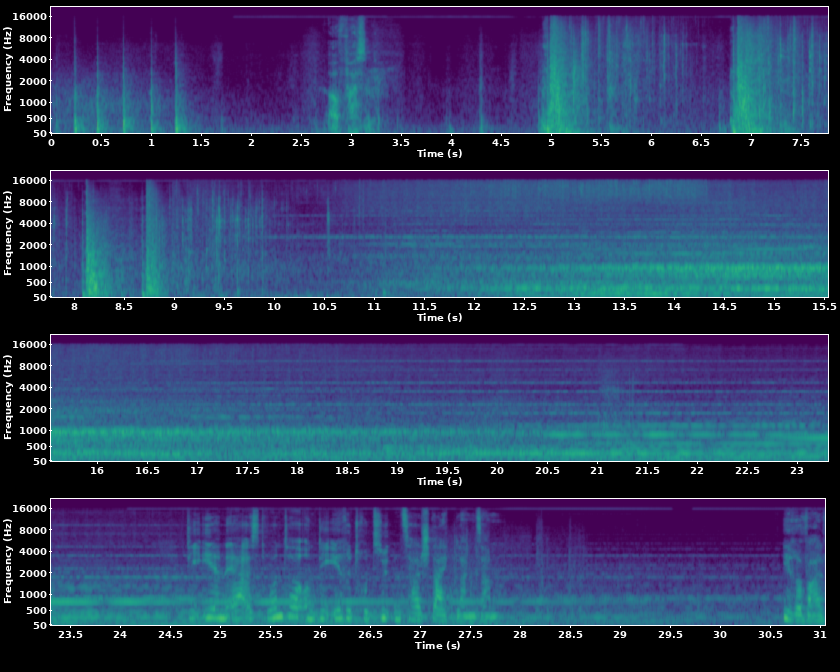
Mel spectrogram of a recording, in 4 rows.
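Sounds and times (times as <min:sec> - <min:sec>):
hammer smashing plaster wall: 0:04.9 - 0:10.0
crumbling debris: 0:04.9 - 0:11.5
background music with held tones: 0:10.2 - 0:31.0.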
